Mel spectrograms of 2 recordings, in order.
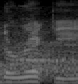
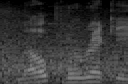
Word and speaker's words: DeRicky: Damhoff, Milnes, Anderson, DeRicky. Is it DeRicky? Is that how it's pronounced? DeRicky, yep. It's not DeRick? Nope, DeRicky. Really?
